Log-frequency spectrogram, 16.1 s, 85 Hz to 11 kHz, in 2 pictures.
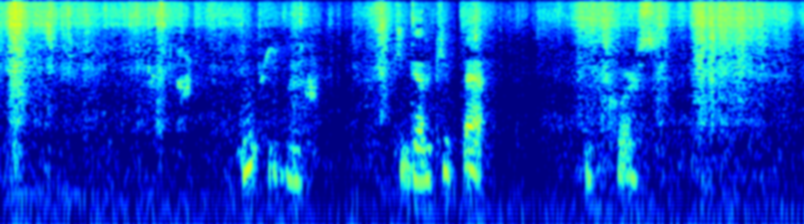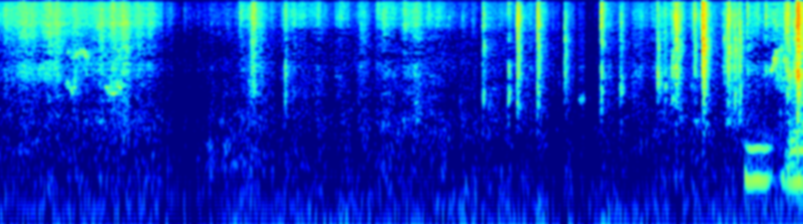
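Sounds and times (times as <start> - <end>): packing material rustling: 14.4 - 16.0.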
